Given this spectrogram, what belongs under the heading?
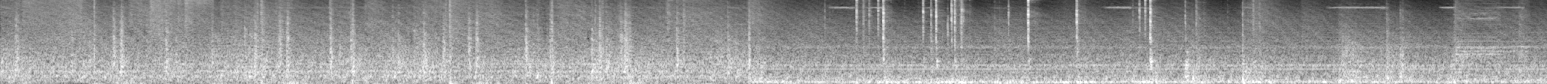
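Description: Robotic arms in a toothbrush factory's battery placement unit inserting batteries into toothbrush bodies, a dense stream of rapid clicking, clacking and hissing machine noise with short high tones over a steady industrial hum, loud and close with no talking.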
